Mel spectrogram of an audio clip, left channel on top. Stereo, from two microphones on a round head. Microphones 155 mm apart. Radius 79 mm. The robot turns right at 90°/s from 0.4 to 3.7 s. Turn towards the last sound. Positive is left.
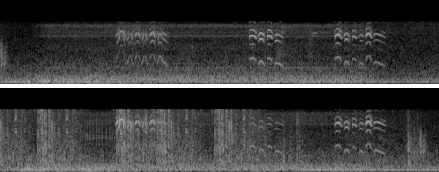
turn(degrees=-10)  # may be behind; listen again after turning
